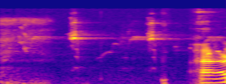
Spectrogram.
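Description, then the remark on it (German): A few short, high chirps from a small bird, faint and scattered over a quiet background, including one rising whistle, before a person starts speaking at the very end. “Ich gucke mir den Vogel mal an ähm, so langsam.”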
